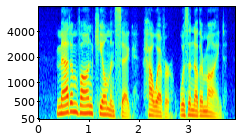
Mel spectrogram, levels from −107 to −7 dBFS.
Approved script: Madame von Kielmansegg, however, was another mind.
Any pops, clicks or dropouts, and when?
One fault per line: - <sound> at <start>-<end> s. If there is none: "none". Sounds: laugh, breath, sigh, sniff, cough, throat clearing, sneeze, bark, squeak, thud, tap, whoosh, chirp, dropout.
none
